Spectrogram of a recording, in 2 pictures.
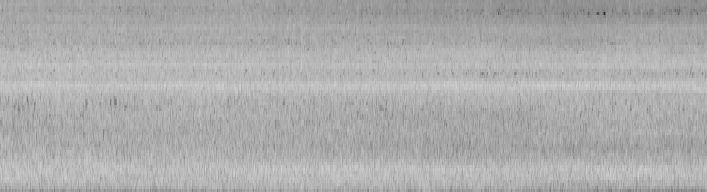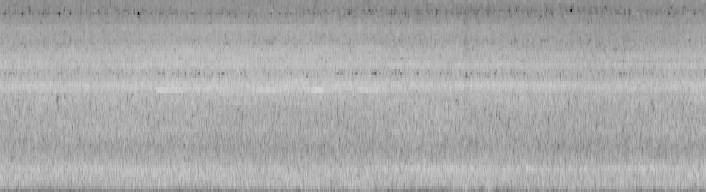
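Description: A long freight train of open-top steel wagons rolling past: a loud, steady rumble of steel wheels on the rails.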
